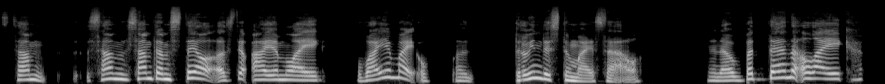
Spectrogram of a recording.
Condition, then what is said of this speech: Stuttering. If other people accept my stage impairment, then what's the problem?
